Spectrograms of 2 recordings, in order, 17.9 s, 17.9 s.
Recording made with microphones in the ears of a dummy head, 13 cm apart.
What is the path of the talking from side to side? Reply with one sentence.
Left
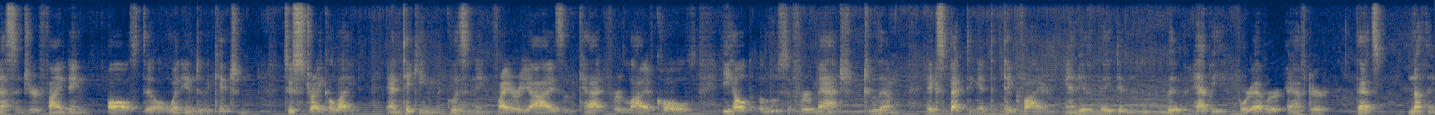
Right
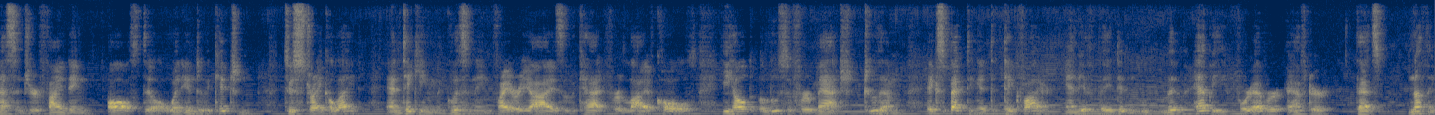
You can hear the talking stay in one place.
